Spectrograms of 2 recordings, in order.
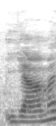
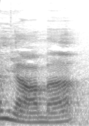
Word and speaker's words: llama: So I know that here in America we pronounce llama as llama, but I have always, Spanish is my second language, so we pronounce it as llama. So that's why I always say llama instead of llama.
